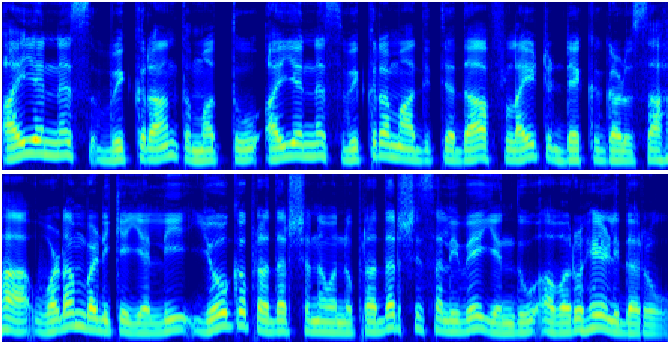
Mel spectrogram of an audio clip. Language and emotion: Kannada, neutral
